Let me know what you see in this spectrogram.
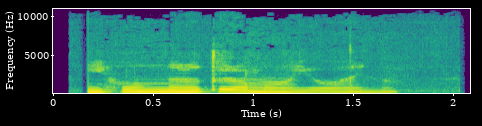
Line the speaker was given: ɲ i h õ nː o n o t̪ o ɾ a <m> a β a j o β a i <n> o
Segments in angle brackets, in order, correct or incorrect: correct, correct

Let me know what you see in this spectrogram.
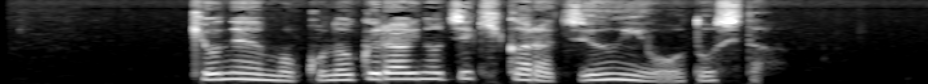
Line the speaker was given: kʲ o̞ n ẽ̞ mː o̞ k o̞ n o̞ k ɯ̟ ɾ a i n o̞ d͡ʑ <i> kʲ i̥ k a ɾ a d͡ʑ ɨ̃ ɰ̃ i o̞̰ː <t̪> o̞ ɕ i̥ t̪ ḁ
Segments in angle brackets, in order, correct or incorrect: correct, correct

